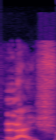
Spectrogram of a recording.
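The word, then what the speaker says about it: Lyf: mois la super rap française life il le prononcé à l anglaise historiquement spécialisée dans le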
